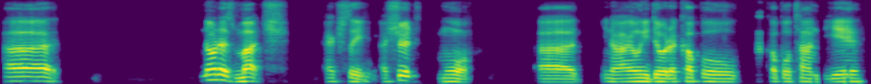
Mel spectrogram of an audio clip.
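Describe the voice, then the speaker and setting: Hesitant nineteen-year-old guy, crisp dry voice. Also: medium pitch, fairly even intonation, a little slow, long pauses, fairly bright tone, no echo, highs cut off. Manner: hesitant, many filler sounds. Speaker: podcast guest, young footballer. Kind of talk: casual interview answers.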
